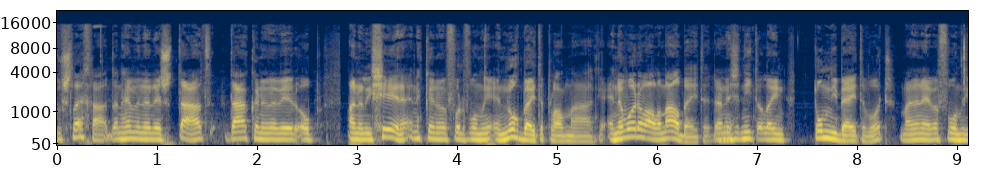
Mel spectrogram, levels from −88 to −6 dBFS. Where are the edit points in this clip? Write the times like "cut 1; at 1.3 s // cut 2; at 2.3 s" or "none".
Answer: cut 1; at 2.8 s // cut 2; at 7.4 s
